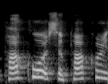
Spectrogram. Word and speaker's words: parkour: So parkour is spelled P-A-R-K-O-U-R, and it's a bastardization of a French word of parkour, which sounds the same, which is P-A-R-C-O-U-R-S.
